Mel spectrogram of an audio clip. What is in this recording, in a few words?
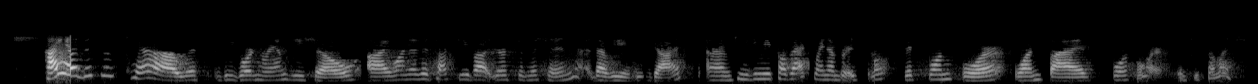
voicemail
